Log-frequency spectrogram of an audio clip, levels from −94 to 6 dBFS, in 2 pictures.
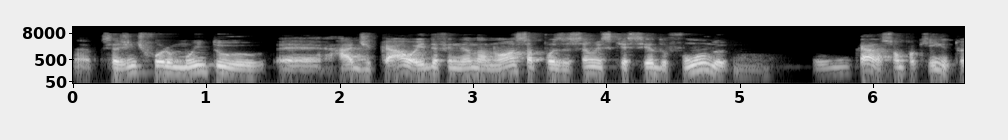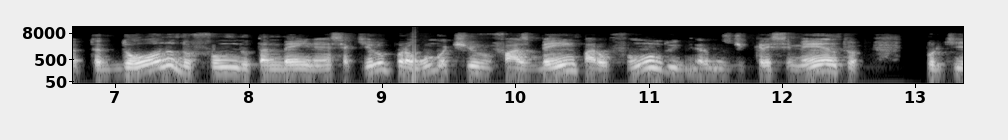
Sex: male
